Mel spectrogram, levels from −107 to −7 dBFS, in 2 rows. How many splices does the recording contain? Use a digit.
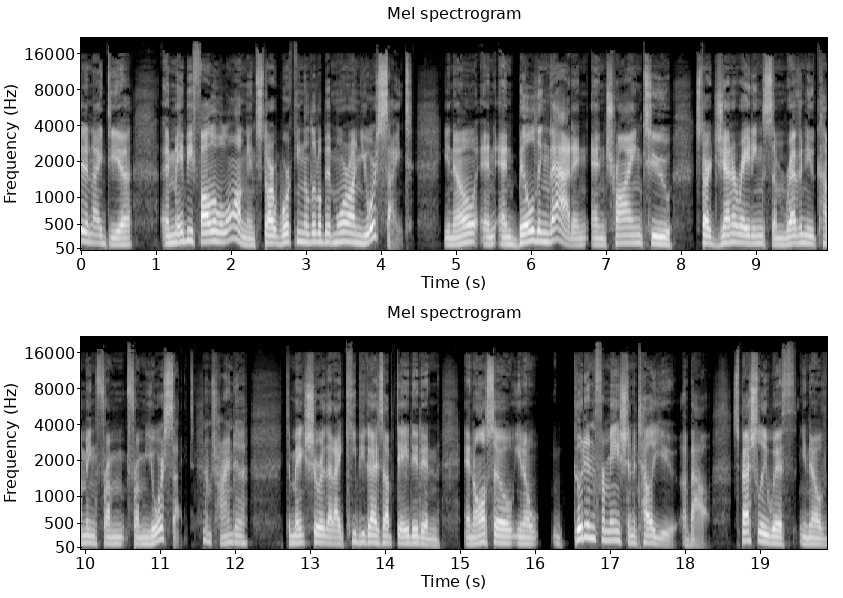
1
